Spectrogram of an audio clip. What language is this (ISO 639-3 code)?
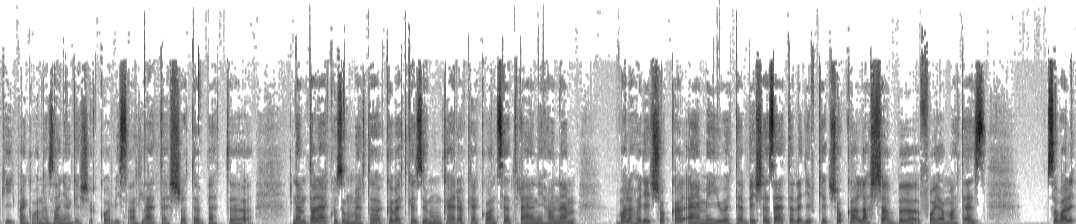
hun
